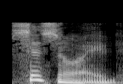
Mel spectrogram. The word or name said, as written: cissoidal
